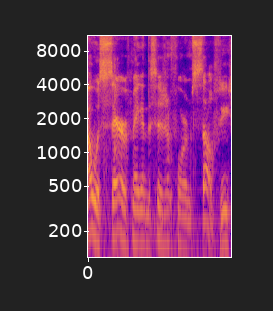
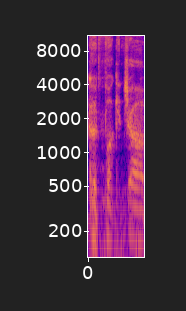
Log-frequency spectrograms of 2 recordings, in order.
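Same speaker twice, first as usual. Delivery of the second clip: muttered side-of-the-mouth aside, slightly high; 5 semitones higher than usual. Congratulating a party member in character, muttering under breath. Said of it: "under my breath".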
